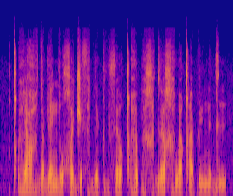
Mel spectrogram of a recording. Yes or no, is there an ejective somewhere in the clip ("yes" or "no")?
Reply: yes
